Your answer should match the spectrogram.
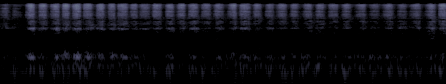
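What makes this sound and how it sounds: A dark green wooden colored pencil is rubbed quickly back and forth across a flat printed paper coloring sheet on a table to fill in leaves. It makes a steady, bright, scratchy shading sound in rapid, evenly pulsing strokes, with little low end.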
